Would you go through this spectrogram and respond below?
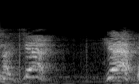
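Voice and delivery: high urgent call across the yard. Acted. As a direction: call him from a distance. Calling out to partner from outside.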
